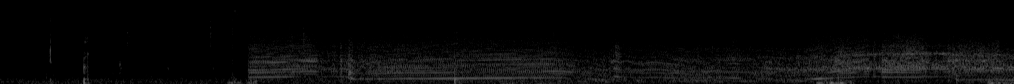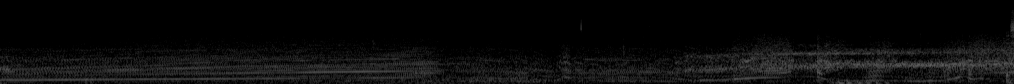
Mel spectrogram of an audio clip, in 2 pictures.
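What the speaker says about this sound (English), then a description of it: "It's got like turbos on it or something too. I can hear turbos." A turbocharged race car in Forza Motorsport 7 revs through sweeping rises and falls in pitch while its tires skid and squeal, with no voices.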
